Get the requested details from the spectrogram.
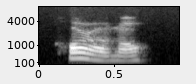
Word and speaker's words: Coronal: Spell it. – C-O-R-O-N-A-L. – Coronal. – Yeah. Coronal Island.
